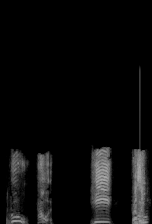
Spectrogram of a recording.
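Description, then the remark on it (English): A woman imitates an owl with four loud hoots: two quick calls, a short pause, then two more, each a rounded voiced 'hoo' with no other talking. “Is she a fucking owl?”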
